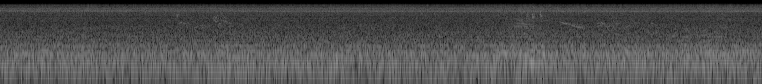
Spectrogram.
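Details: Crowd of honey bees around their hive while being fed a little store-bought honey as a treat; a constant broad, hissing hum of many wings continues throughout, with faint brief chirps over it.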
